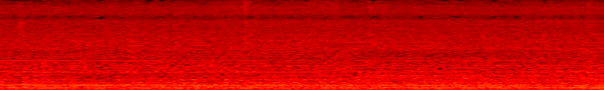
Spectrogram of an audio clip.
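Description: Steady low drone of a city bus heard from inside the passenger cabin: engine and running noise that stays even throughout.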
